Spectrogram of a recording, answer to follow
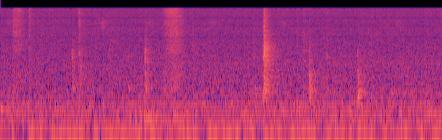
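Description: Chalk on a chalkboard, with a set square held against the board: a handful of short, irregularly spaced ticks and scratches as hatching lines are drawn. The sharpest tick comes about two and a half seconds in.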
